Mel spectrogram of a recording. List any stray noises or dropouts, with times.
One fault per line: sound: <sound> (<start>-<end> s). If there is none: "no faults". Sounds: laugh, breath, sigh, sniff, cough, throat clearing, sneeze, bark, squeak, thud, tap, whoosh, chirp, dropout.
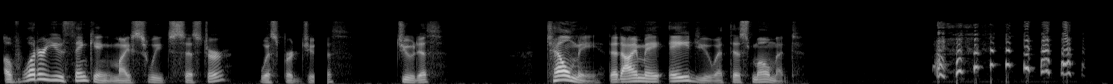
sound: dropout (3.1-3.3 s)
sound: laugh (9.3-10.9 s)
